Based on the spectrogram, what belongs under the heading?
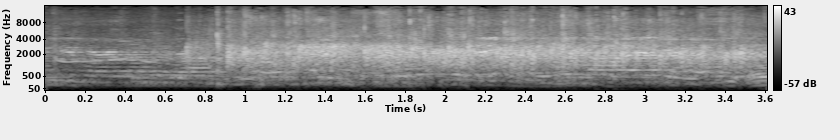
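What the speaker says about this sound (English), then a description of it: "Please give her another round of applause." Audience applause at an African Immigrant Heritage Month event, a steady dense clapping that swells after a brief quieter start and holds at moderate loudness to the end.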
